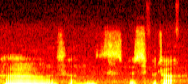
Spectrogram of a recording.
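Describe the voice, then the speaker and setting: Deep gravelly man muttering through a game. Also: measured pace, dull audio. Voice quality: monotone. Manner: muttering to himself, repeating words. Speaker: gamer doing a let's play. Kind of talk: casual game commentary. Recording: noisy home gameplay recording. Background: loud game ambience and vehicle sounds.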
